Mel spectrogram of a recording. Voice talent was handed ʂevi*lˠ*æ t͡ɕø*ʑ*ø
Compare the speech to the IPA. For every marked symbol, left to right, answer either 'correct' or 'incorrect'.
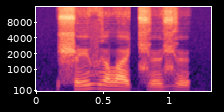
correct, correct

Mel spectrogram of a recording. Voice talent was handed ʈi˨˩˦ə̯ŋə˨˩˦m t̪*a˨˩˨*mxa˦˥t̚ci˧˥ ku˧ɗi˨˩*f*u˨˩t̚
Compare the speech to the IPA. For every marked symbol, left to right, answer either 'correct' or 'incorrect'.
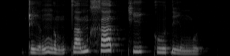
incorrect: a˧˥, incorrect: m

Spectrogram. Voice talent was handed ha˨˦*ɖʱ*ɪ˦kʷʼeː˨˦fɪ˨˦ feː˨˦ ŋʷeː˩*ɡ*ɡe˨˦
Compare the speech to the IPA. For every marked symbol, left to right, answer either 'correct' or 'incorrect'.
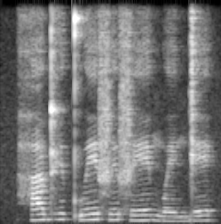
correct, incorrect: ŋ

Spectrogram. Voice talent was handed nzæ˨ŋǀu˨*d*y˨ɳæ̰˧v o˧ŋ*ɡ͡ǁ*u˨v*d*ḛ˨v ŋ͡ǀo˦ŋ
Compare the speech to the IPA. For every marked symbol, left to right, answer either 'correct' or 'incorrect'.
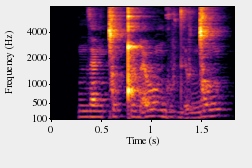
incorrect: ǃ, incorrect: ɡ, correct

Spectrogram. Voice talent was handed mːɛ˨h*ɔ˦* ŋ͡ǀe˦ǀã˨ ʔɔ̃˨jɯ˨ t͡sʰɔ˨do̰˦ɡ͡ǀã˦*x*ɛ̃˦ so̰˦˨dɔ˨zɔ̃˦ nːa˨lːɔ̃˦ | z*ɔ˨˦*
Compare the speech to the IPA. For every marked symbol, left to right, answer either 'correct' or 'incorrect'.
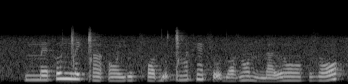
incorrect: ɤ˦, correct, correct

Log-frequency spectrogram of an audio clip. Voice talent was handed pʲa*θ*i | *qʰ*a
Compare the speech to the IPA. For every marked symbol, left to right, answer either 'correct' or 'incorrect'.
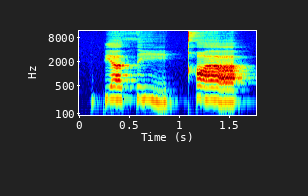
correct, correct

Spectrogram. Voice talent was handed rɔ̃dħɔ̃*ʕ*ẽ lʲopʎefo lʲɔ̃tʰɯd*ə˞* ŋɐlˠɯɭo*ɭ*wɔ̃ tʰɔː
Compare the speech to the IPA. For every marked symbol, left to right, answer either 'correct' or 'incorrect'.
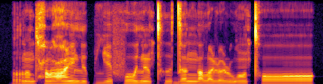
correct, incorrect: ɐ, correct

